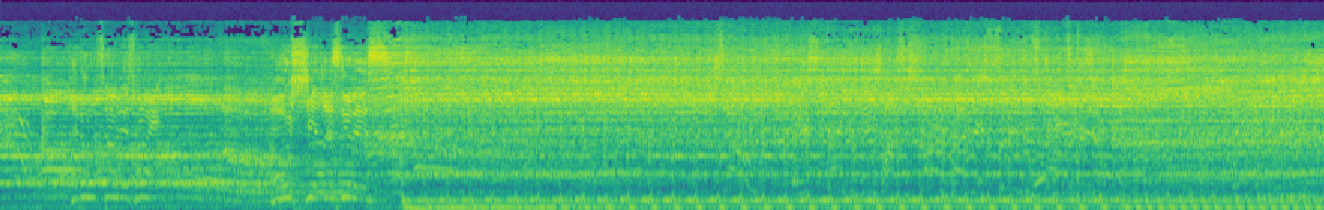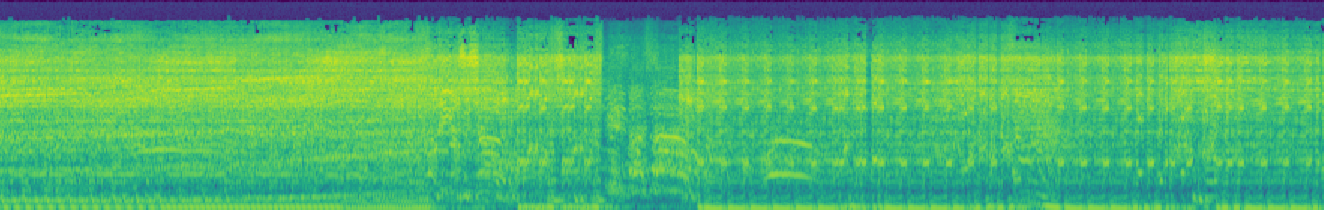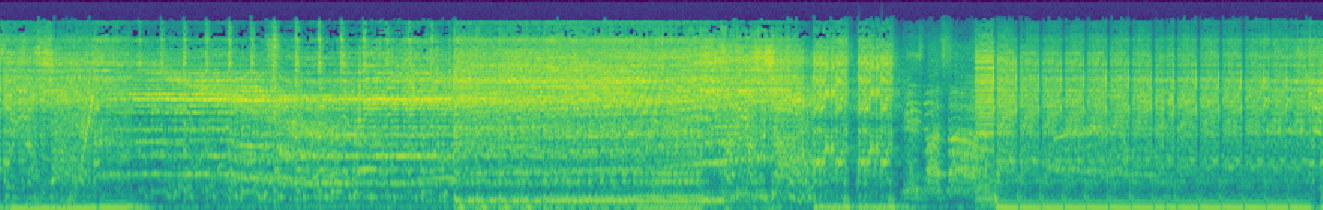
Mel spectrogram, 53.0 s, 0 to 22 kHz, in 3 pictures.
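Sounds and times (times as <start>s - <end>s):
hardstyle dance music over pa: 3.0s - 52.9s
heavy distorted kick drums: 5.3s - 25.8s, 26.8s - 37.4s, 41.4s - 47.4s, 48.4s - 52.9s
rising synth sweep: 41.4s - 45.0s.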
